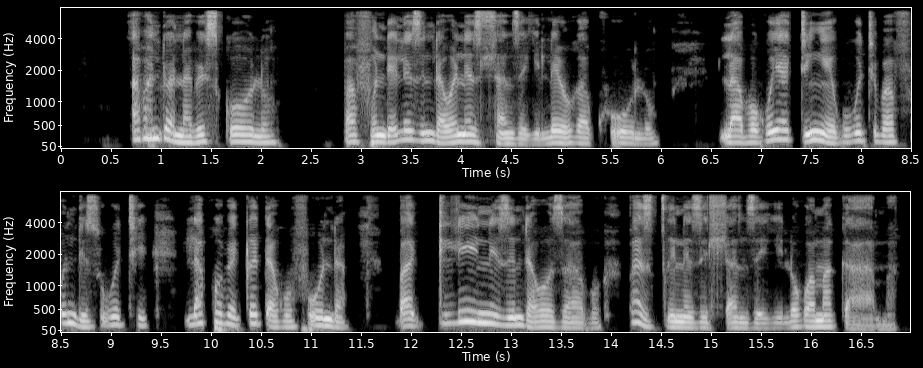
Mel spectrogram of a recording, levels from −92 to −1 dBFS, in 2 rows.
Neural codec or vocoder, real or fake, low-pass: none; real; 7.2 kHz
